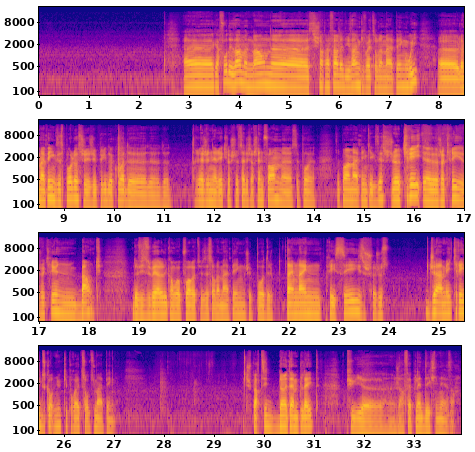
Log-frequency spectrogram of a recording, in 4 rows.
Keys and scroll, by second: 10.0 0.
